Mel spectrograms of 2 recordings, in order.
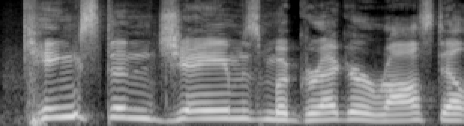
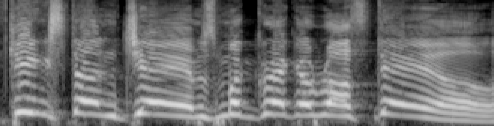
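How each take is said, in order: First: It is said in the speaker's normal voice. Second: It is said in a put-on character voice.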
